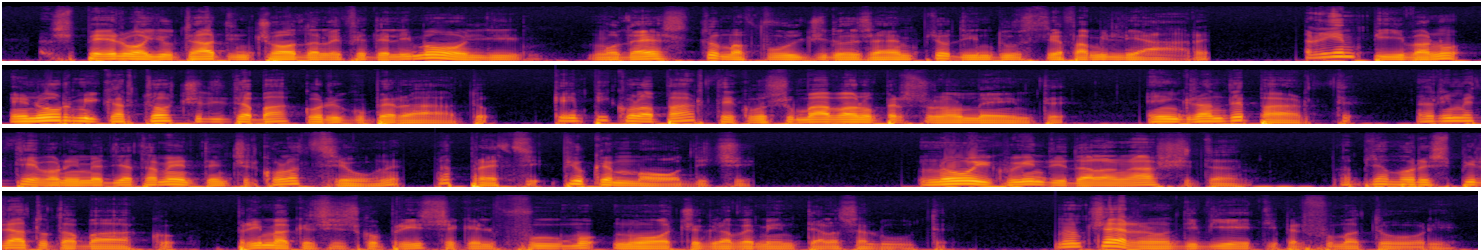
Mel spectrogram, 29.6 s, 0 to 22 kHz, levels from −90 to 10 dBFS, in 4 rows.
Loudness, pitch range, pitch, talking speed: -18 LUFS, 90-130 Hz, 105 Hz, 125 wpm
